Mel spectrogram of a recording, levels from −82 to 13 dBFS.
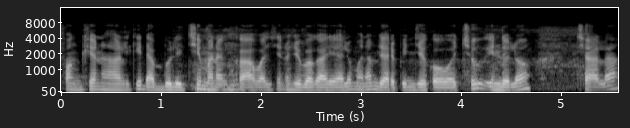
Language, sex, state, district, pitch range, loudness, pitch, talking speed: Telugu, male, Telangana, Karimnagar, 125-135 Hz, -17 LUFS, 130 Hz, 140 wpm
